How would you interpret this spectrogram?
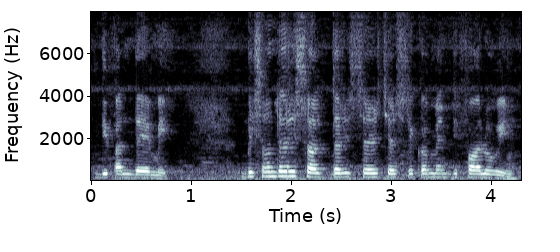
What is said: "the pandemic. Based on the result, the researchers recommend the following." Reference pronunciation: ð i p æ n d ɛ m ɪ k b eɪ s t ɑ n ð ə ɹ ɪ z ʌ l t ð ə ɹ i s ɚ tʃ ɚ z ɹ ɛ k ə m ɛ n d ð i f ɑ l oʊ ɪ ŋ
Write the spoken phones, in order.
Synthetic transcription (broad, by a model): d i p æ n d ɛ m ɪ k b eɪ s ɑ n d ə ɹ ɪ s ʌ l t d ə ɹ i s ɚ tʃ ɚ s ɹ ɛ k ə m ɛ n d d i f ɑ l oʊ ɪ ŋ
